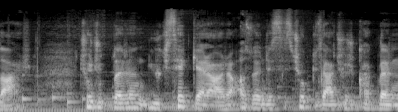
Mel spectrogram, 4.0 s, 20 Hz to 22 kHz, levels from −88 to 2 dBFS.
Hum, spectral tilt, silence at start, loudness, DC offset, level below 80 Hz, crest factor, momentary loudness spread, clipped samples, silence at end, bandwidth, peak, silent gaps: none; -5 dB/octave; 0 s; -19 LUFS; under 0.1%; -44 dBFS; 18 dB; 9 LU; under 0.1%; 0 s; 16.5 kHz; -2 dBFS; none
